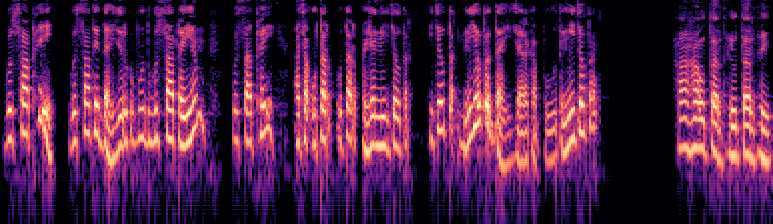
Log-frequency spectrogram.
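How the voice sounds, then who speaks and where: Woman doing a scolding awadhi village mom, cartoon, high bright voice, dry sound. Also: expressive, quick pace, no echo. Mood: angry. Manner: nagging, repeats rebukes. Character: scolding, short-tempered village mother. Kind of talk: cartoon comedy voice acting.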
